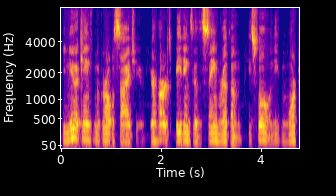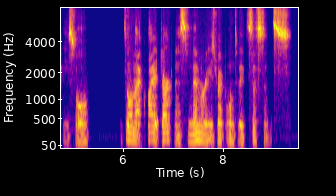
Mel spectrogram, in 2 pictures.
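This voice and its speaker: A man's voice: lowish voice, moderate pace, fairly bright tone, rough recording. A man livestreaming a video game, commenting and reading the story text aloud.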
